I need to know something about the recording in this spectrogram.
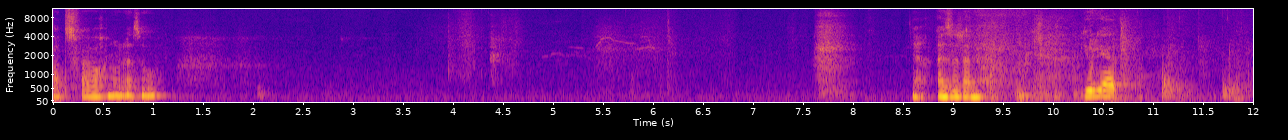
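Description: A woman speaks tensely nearby.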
